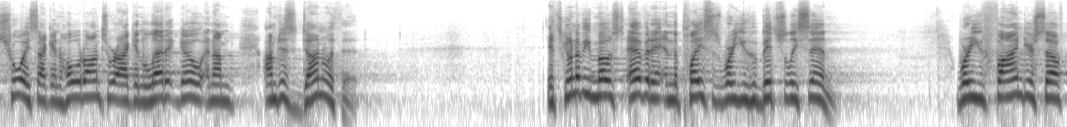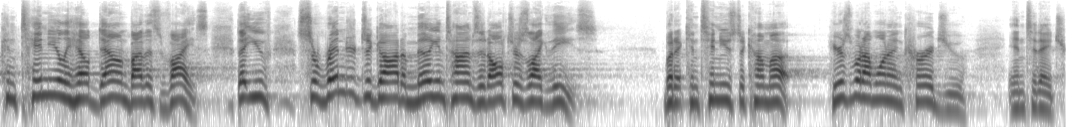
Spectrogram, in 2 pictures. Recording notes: Recorded live on November 8, 2020 at The Fellowship at Mt Juliet.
